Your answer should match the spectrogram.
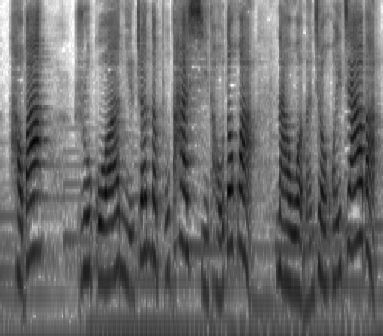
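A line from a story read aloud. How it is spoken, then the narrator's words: Deliberately loud. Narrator (Chinese): 丹尼故意说的很大声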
